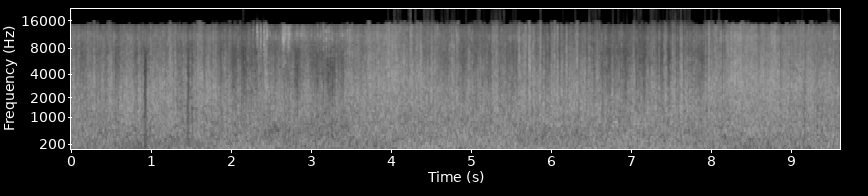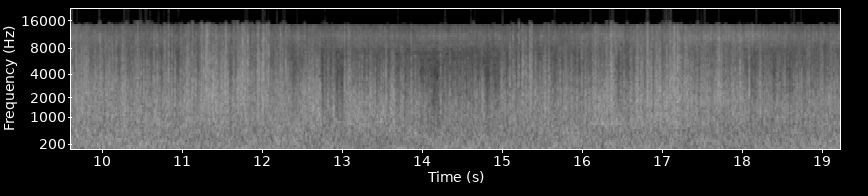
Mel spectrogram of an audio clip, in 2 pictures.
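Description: Wind rushes loudly over the microphone from a moving motorbike.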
